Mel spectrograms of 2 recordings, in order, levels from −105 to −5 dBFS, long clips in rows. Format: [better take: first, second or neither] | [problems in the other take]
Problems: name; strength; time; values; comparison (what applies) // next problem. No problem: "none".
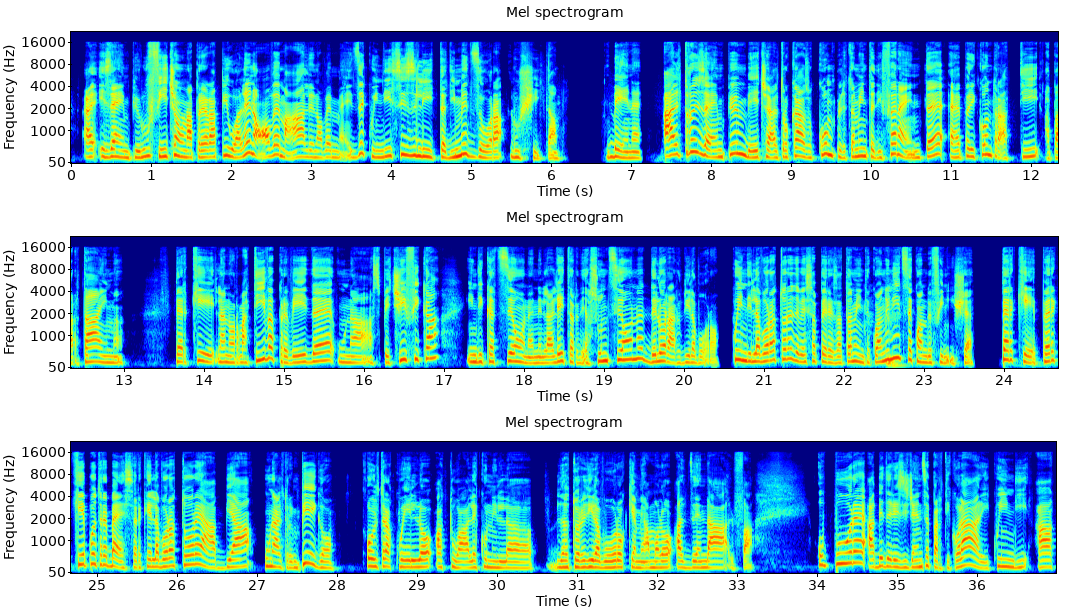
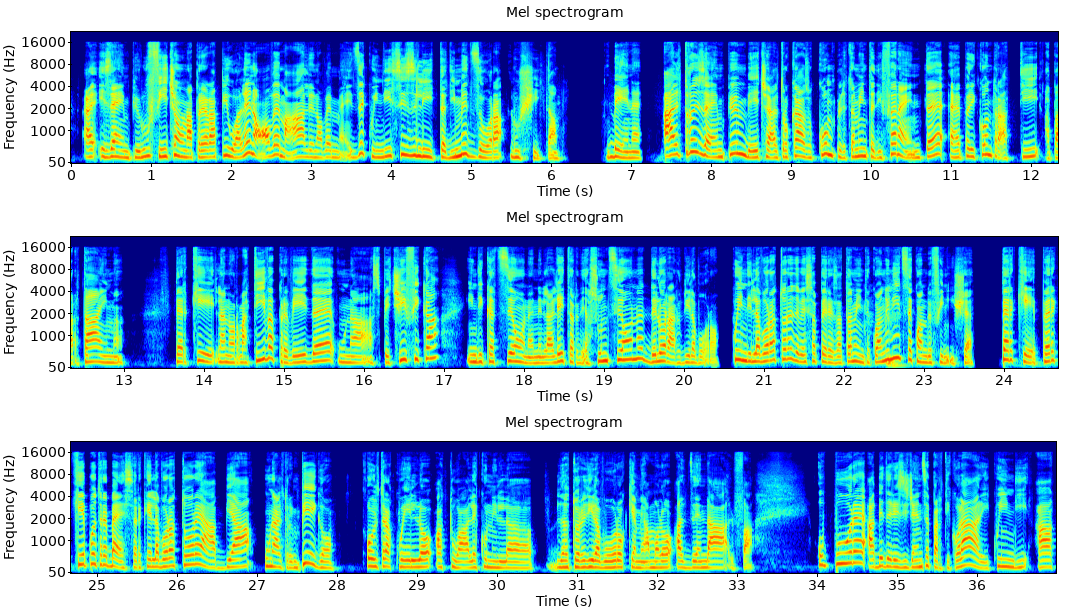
neither | none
